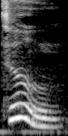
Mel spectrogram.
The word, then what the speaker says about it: tomb: 结尾 B 不发音。Climb, bomb, tomb.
